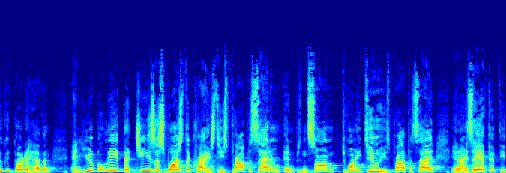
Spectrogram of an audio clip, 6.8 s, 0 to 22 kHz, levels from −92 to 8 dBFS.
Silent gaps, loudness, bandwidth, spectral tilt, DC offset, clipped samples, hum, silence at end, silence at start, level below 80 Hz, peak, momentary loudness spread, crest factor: none; -22 LUFS; 14 kHz; -4.5 dB/octave; under 0.1%; under 0.1%; none; 0 s; 0 s; -66 dBFS; -6 dBFS; 8 LU; 16 dB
